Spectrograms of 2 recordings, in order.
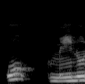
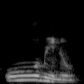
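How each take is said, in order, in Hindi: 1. पहला स्वर झटके के साथ छोटा कर दिया जाता है। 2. पहला स्वर आराम से खींचा जाता है। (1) "इसको उ मीनू नहीं कहना" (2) "इसको पढ़ना ऊ मीनू"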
